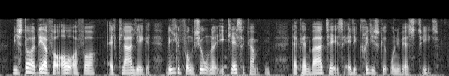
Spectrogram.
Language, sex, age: Danish, female, 67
